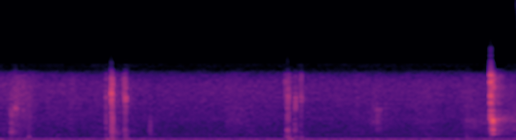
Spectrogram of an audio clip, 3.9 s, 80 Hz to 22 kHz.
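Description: Typing on a computer keyboard while entering commands on a Stratasys J750 printer's embedded system: scattered, sparse key clicks over a steady low hum, close and fairly quiet.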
